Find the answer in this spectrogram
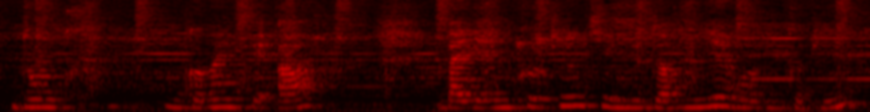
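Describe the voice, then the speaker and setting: Talking quickly with fairly even intonation, a young beauty vlogger chats to her phone camera in a skylit bedroom. Her high-ish voice is full of fillers and slightly breathless, and because the phone is held far off with no tripod, the room echoes and background music comes through.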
